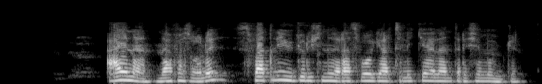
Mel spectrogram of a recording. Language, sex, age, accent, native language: Uzbek, male, under 19, Andijon, Uzbek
